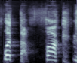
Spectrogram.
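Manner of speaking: high, loud cry of mock disbelief; outraged sports fan. Reacting to yesterday's news like a Bills fan, mock outrage. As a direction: yell it like a fan at a bad call. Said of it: "I was like a Bills fan".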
